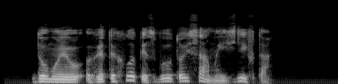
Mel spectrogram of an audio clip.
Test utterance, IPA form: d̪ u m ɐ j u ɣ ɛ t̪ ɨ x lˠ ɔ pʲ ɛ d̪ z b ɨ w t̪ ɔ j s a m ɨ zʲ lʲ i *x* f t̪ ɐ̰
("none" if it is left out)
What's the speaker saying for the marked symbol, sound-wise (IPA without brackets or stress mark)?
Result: none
